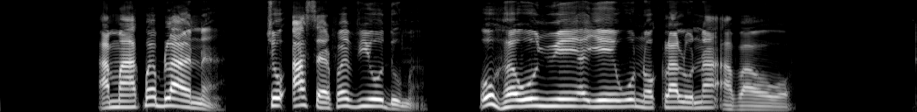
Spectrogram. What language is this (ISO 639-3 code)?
ewe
